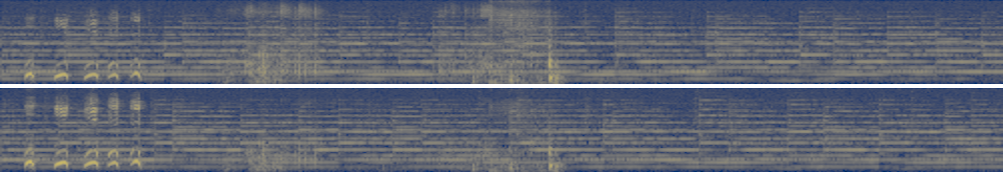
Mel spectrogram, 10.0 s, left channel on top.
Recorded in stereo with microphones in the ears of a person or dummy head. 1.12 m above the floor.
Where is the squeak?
60° left (ahead or behind).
